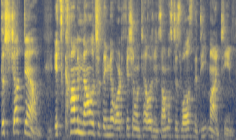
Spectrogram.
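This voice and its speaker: A man's voice: on the high side, lively intonation, fast talker, a bit bright, slight background noise. A man playing an earnest, suspicious radio co-host in a radio play, somewhat hesitant. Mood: heated, accusing.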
